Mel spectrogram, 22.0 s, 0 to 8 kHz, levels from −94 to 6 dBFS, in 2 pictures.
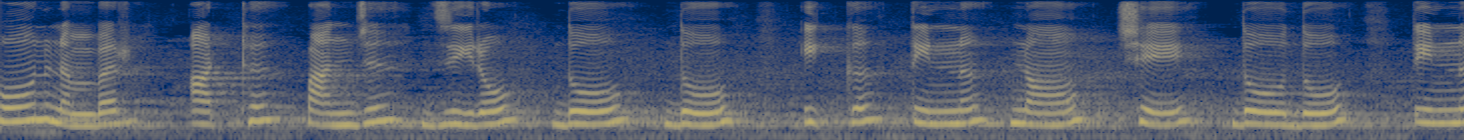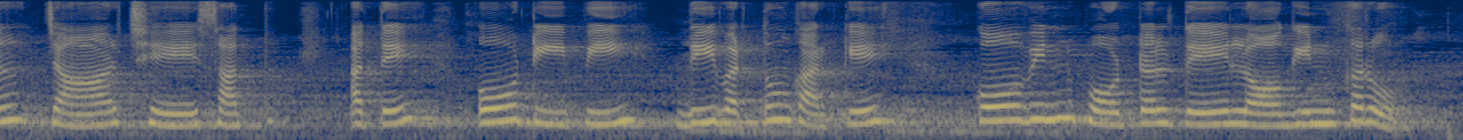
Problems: constant background noise, background conversations at intervals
